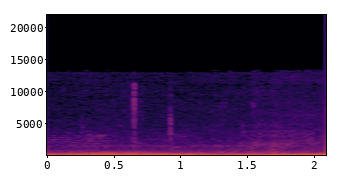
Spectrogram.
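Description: Steady low rumble of outdoor background noise on a remote live feed, with a few faint ticks.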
